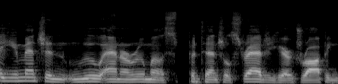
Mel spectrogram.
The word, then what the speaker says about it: Anarumo: Now, I will say, you mentioned Lou Anarumo's potential strategy here of dropping guys back.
